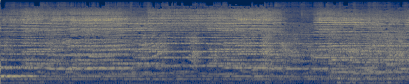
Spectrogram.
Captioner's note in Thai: ปรบมือ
